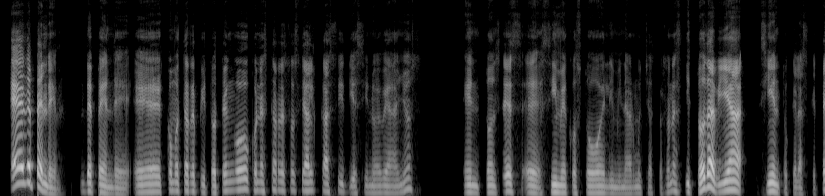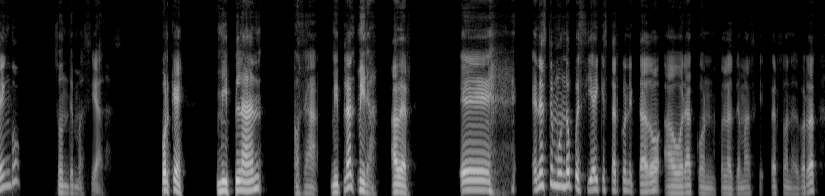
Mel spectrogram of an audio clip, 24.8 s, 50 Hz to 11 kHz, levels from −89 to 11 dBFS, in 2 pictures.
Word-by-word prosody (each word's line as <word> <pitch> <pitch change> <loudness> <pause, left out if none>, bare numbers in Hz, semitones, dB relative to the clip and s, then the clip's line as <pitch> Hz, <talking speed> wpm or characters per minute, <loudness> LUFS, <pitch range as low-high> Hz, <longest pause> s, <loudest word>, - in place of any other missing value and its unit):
Eh, 265 +1 +8
depende 110 - +3 0.3
depende. 100 -9 -4
Eh, 125 +2 -1
como 145 -1 -5
te 140 - -3
repito, 125 -4 -7
tengo 160 +4 -3
con 145 -1 -8
esta 145 +2 -9
red 150 -1 -7
social 145 0 -6
casi 130 -1 -8
19, 115 0 -12
años. 120 +11 -12 0.6
Entonces, 120 +2 -5
eh, 110 -4 -3
sí 125 +2 -2
me 115 -2 -2
costó 110 +1 -5
eliminar 100 -2 -10
muchas 105 0 -16
personas 125 +6 -13
y 130 - -6
todavía 155 - +5 0.2
siento 130 -6 -2
que 105 - -16
las 100 -1 -14
que - - -24
tengo 230 - -3 0.5
son 115 -1 -7
demasiadas, 105 -5 -14 0.7
¿por - - +6
qué? - - +3 0.4
Mi 145 +2 +6
plan, 155 +4 +6 0.4
o 110 - -11
sea, 105 -2 -9
mi 125 +1 +1
plan 195 +4 +4
mira, 115 -12 +2 0.2
a 125 - +5
ver, 115 -7 +3 0.7
eh, 155 -2 +5 0.6
en 165 +5 -2
este 230 +3 +1
mundo, 230 -1 +2
pues 165 - 0
sí 160 - -5
hay 165 +1 +1
que 165 - -11
estar 150 -1 -6
conectado 120 - -3
ahora 110 +2 -3
con 95 -5 -14
con 100 - -14
las 95 -2 -9
demás, 100 0 -15
eh, - - -28
personas, 95 -3 -15
¿verdad? 140 +9 -4
125 Hz, 150 wpm, -22 LUFS, 110-150 Hz, 0.7 s, Eh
